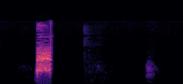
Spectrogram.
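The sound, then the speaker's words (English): A dog gives one loud, harsh bark, then after a quiet pause lets out a much softer, shorter woof. No one speaks. “Is barking appropriate?”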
